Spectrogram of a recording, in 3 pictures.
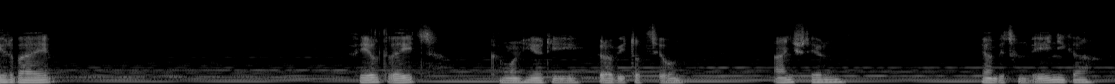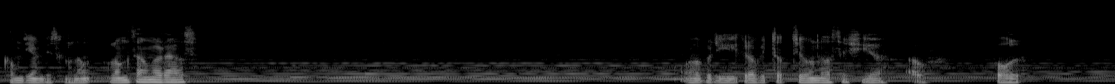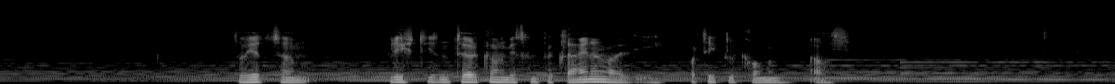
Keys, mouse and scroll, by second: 3.9 click, 4.9-6.3 scroll down 3, 7.2-8.0 drag, 10.0 click, 11.9 scroll down 1, 13.5-14.9 scroll up 1, 16.2 click, 17.3 click, 18.5-18.9 drag, 21.5 click, 24.2-25.0 middle drag, 25.4-26.2 scroll up 1, 26.2-27.3 scroll up 1, 31.2 scroll up 1, 31.4 middle drag, 33.0 space.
